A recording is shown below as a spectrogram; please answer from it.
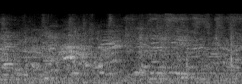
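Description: Young children's voices and chatter in a busy fast-food restaurant, with a high child's voice rising and falling about half a second in.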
